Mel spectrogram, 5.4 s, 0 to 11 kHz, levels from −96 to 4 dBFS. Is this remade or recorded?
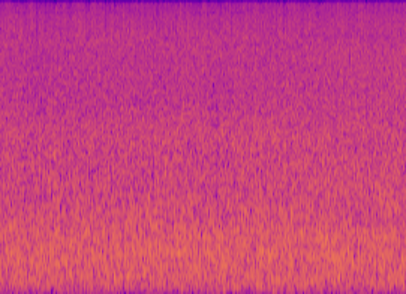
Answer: remade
